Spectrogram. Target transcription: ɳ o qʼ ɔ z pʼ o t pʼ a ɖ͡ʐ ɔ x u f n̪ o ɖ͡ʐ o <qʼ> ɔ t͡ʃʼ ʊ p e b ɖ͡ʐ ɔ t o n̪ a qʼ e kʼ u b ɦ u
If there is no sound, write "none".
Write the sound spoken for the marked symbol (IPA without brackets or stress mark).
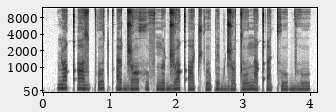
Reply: qʼ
